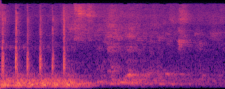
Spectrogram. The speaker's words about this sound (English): There's one kind of knock that's more like... It's about three. Three is the count. Right? That's one kind of knock. Then there's...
